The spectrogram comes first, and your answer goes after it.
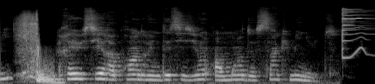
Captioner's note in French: ding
